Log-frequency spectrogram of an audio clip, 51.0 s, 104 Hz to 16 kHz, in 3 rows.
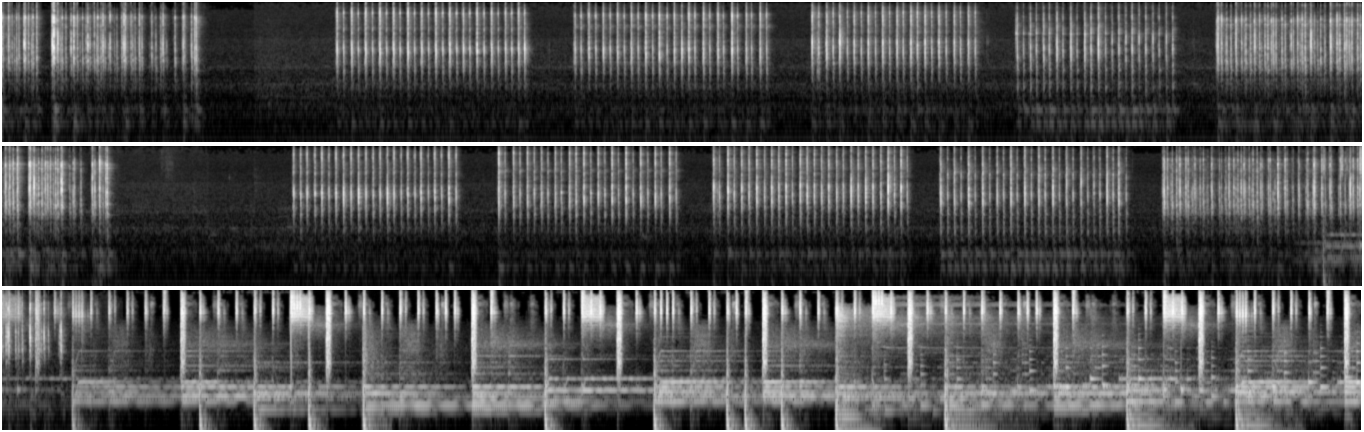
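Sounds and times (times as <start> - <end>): fast mechanical keyboard typing: 0.0 - 2.5, 4.2 - 6.6, 7.2 - 18.4, 20.6 - 35.2.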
